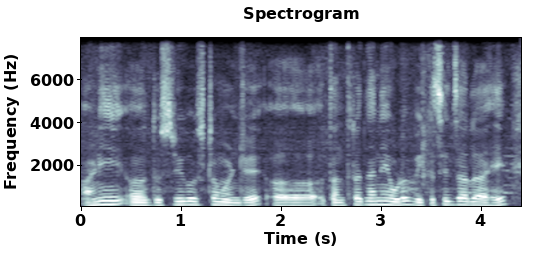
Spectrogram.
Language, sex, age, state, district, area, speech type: Marathi, male, 30-45, Maharashtra, Mumbai Suburban, urban, spontaneous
